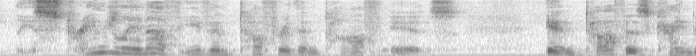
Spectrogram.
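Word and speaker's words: Toph: I really like to too because it rhymes with tough.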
